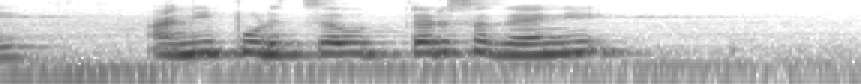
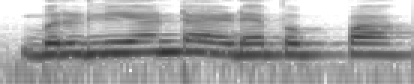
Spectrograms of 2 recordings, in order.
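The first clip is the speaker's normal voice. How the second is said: ordinary delivery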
